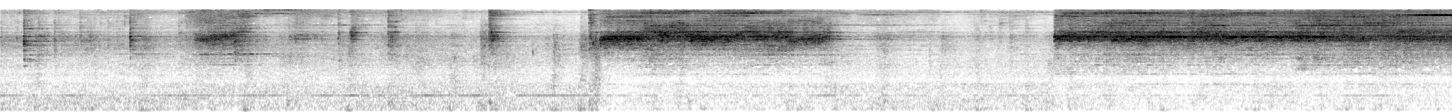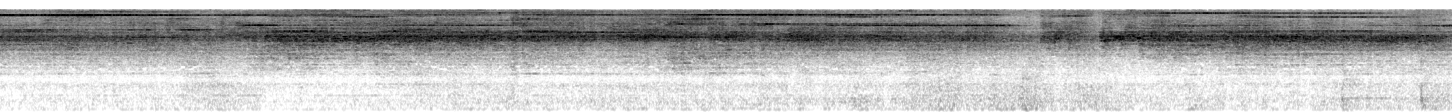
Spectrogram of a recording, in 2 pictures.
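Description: Freight train's open wagons rolling slowly past, wheels grinding on the rails with a steady hiss and a thin high squeal. It gets louder about six seconds in and again about ten seconds in.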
